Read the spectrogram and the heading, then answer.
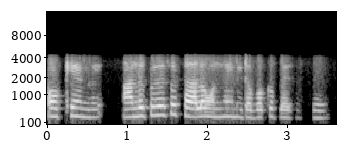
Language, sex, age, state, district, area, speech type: Telugu, female, 18-30, Andhra Pradesh, Visakhapatnam, rural, conversation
